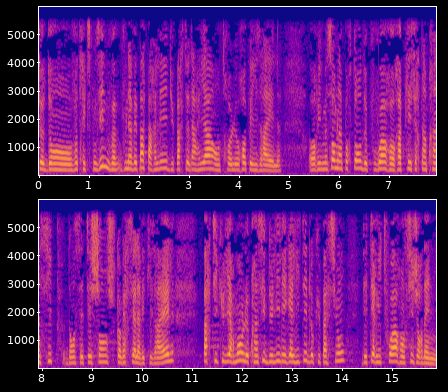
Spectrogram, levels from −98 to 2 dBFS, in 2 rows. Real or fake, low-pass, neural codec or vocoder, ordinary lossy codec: real; 5.4 kHz; none; none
